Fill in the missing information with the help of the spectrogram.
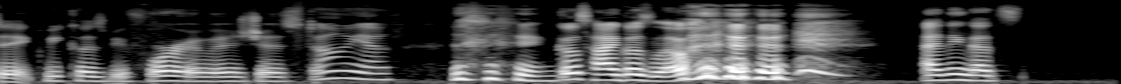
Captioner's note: laughs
